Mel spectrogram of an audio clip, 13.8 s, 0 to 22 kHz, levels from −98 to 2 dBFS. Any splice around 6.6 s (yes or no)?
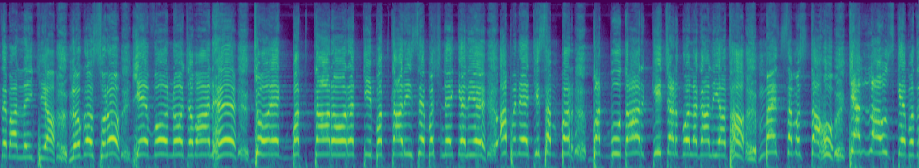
no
